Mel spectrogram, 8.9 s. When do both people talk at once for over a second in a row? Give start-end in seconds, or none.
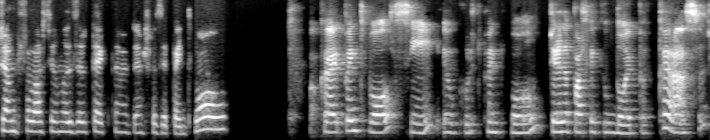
none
